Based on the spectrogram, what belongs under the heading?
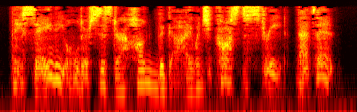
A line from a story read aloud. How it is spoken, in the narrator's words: he leaned forward and whispered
